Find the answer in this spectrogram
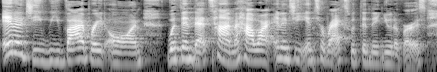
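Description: Against a quiet background, a woman with a bright, sharp tone talks at a moderate pace with lively intonation. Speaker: wellness video creator. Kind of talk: informational talk to camera about new moon rituals. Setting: self-recorded video. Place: home room. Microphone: phone near.

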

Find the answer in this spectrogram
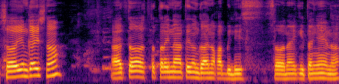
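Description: A man with a fairly high voice. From Philippines. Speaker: vlogger. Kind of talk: product unboxing and review. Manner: halting, many fillers. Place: home room. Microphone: phone near.

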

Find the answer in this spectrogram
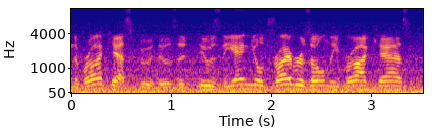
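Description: A man speaks fairly quickly against loud background noise. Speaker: motorsport reporter. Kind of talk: race recap commentary. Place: street. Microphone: handheld.

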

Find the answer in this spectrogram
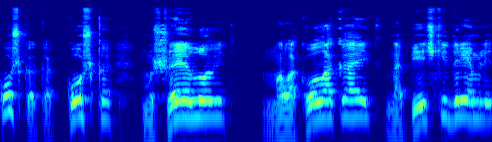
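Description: Against a quiet background, a man talks at a fairly slow pace with a dark, mellow tone. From Russia. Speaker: theatre actor and director reading a fairy tale. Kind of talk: fairy tale reading aloud. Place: home room. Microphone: phone near.

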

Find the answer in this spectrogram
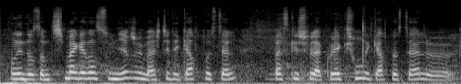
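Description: A woman's fairly high, slightly mellow voice at a very fast pace, with fairly even intonation and faint background noise

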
